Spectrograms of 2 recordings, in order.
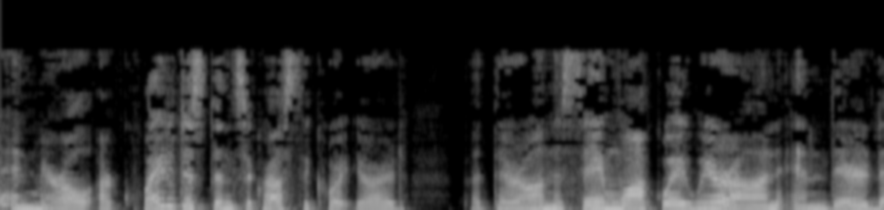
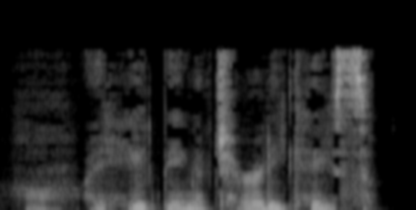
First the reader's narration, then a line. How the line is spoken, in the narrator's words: I grumble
